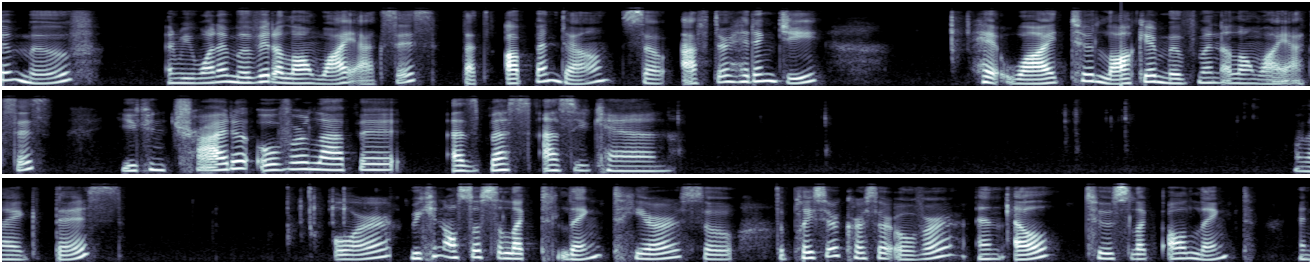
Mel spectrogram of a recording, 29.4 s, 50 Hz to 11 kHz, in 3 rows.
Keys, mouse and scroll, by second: 7.0 y, 14.4 shift+click, 14.6 shift+middle click, 15.8 shift+click, 17.7 g, 18.0 y, 19.1-19.4 drag, 22.1 ctrl+z, 27.0 l.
